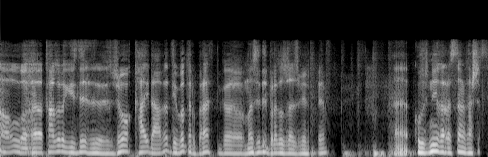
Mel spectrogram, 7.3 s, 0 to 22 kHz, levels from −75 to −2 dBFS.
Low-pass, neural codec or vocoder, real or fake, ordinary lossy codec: none; codec, 16 kHz, 0.8 kbps, ZipCodec; fake; none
